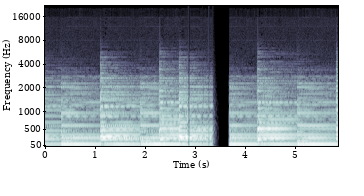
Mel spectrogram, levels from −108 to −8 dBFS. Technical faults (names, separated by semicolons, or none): short concealed packet loss; long network dropout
